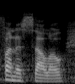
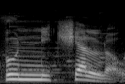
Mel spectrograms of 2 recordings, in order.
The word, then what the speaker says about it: Funicello: you are mispronouncing it it is not funnicello it's funnycello it's a beautiful italian name once people learn how to pronounce it they won't forget it and i said yes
